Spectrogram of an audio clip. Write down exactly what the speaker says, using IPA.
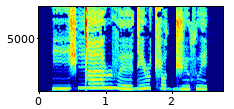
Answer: iː ʃ ŋ͡ǀ aː ɹ v ɘː d e ɹ ʈ͡ʂ ɔ d d͡ʒ ʏ sʷ e

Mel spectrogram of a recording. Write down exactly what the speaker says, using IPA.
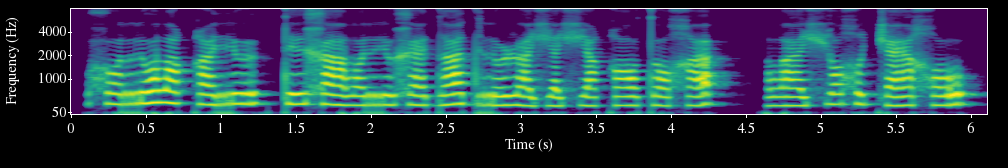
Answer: x ɔ r ʊ lˠ e q e r ʏ | t̪ e x a lˠ ʏ r ʏ x æ d̪ a d r ʊ ɭ a ç a ç æ q ɔ t̪ ɔ χ a | lˠ æ ç ɔ χ ʊ c æ χ o

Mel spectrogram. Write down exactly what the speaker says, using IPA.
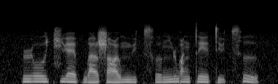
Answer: ɻ o˥ ʊ̯ t͡ɕ ɥ ɛ˥˩ p w ä˧˥ ʂ ɑ˧˥ ʊ̯ m y˧˥ t͡sʰ ɤ˧˥ ŋ ɻ w ɑ˧ ŋ t̪ e˥˩ ɪ̯ t̪ y̰˨˩ t͡sʰ ɹ̩˥˩

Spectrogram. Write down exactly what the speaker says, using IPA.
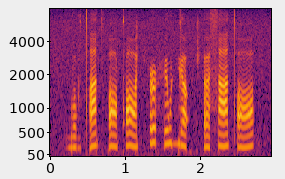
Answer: ɡ o˩ ɡ tʼ a˨˥ t͡sʼ ɒ˨˩˦ kʼ ɒ˨˩˦ t͡ʃʼ ə˞˦˨ h ʏ˦ w ɡʲ ɒ˨˩˦ ʔ t͡ʃʼ ə˨˩˦ s a˨˥ tʼ ɒ˨˥

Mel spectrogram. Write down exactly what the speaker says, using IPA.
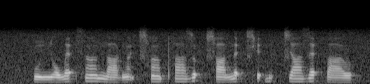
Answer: k ũ˨ ɲ ɔ˨ w ɛ˦ ʔ s ã˦ n ä˨ ɡ ã˦˨ t͡ɕʰ ã˦ pʰ ä˦ z ʊ˦ ʔ t͡ɕʰ ä˨ n ɛ˦ ʔ t͡ɕʰ ɪ˦ ʔ b ɪ˦ ʔ t͡ɕ ä˦ z ɛ˦ ʔ p a˨ ʊ̯

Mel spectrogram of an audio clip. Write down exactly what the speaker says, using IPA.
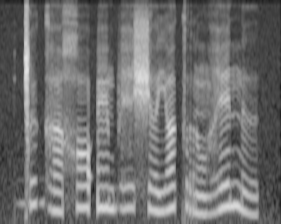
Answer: ɡ͡ǀ ʏ˥ ɡʱ ɐ˩ χ ɔ˦ ʔ ẽ˦ bʱ e̤˥ ʃ ɘ˨ j ɐ˥ k r õ˩ ɦ e˥ n ɨ˩

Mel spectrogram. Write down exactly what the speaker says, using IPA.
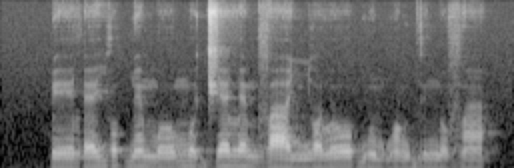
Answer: k͡p eː˨ l ɾ ɛ˧ j o˧ ɡ͡b ɛ̃˧ m oː˨˦ m o˨ d͡ʒ ɛ˦ l ɛ˦ m v aː˧ ɲ ɔ˧ l oː˦ b ũ˨ b ɔ̃˨ ɡ͡b ɨ˧ n o˨ v ã˧

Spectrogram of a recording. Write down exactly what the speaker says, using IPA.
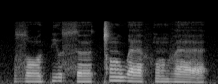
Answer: zˤ u pʲ u s œ ǀ õ w æ f õ v æ

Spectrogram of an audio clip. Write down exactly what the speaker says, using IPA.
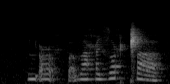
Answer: lʲ o̰ ʕ o̰ ħ p a̰ v a ħ i z ɔ ħ ǁ a

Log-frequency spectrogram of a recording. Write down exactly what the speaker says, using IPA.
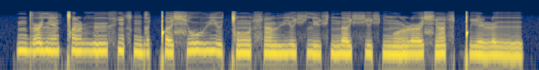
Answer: n d ə˞ lʲ œ̃ ǀ ə̃ ɭ ɦ ʉ x ĩ ɬ ŋ ɡ ə ǃ ə ɕ u v j ɨ ǀ ũ ɬ œ̃ v j ɨ ç lʲ ʉ ç n ə ç ɨ ç ŋ ũ ɭ ə˞ ɕ œ̃ ɬ ǃ i ɭ ɨ

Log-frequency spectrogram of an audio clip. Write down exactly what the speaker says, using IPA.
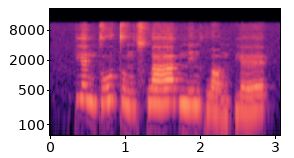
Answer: p j ɛ˥˩ n t̪ o˥ ʊ̯ t̪ ʊ˧˥ ŋ t͡sʰ w ä˥ | n̪ i˥˩ n k w ɑ̰˨˩ ŋ p j ɛ˧˥

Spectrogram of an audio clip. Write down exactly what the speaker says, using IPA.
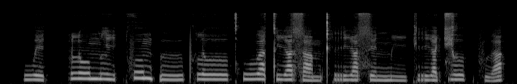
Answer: w e˨˩ k̚ | l o˧ m l i˨˩ t̚ f o˥˩ m ʔ ɯː˩˦ pʰ l ɤː˧ kʰ w u˥˩ a̯ t i˦˥ a̯ s a˨˩ m kʰ r i˧ a̯ s e˧ n m iː˨˩ k r i˧ a̯ t͡ɕ ɤː˥˩ k̚ f ɯ˩˦ a̯

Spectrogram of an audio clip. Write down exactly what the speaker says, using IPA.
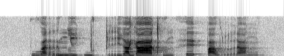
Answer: k w u˨˩ a̯ r ɯ˥˩ ŋ l i˦˥ t̚ b ɯ˨˩ k̚ p r i˧ a̯ j aː˥˩ tʰ ɯ˩˦ ŋ h e˦˥ ʔ p a˩˦ w r a˨˩ ŋ

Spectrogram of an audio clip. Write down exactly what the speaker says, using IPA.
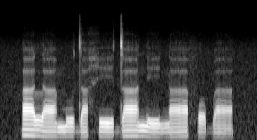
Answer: a˦ l aː˨ m o˨ d a˨ h eː˨ d aː˦ n eː˨ ŋ aː˨˦ f ɔ˨ b a˨

